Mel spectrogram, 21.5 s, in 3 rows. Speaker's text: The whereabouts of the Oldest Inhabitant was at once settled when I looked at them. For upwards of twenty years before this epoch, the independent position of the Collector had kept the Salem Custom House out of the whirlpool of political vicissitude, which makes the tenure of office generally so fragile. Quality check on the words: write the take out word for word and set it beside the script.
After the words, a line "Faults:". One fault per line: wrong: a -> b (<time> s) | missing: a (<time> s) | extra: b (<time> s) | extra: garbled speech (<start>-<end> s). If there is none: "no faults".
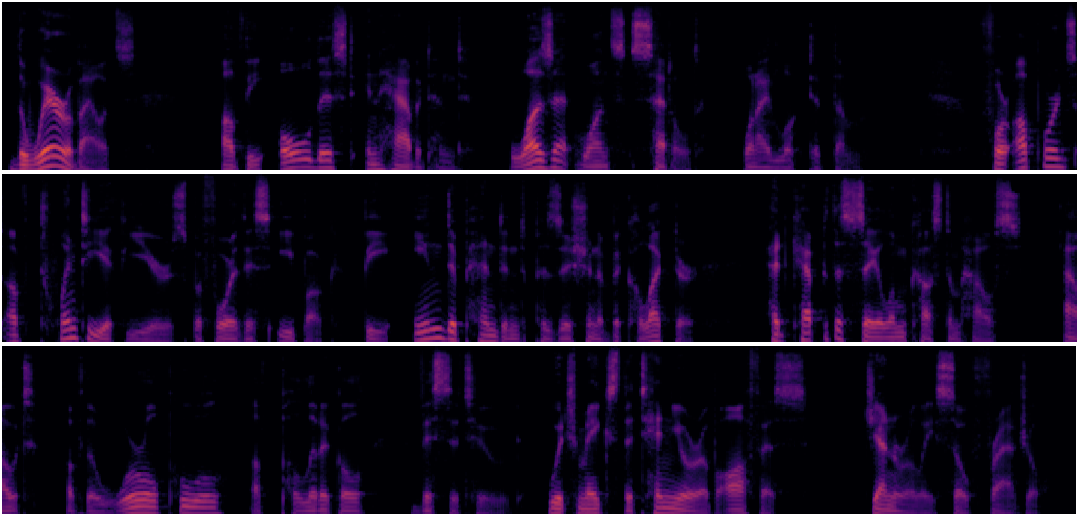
The whereabouts of the Oldest Inhabitant was at once settled when I looked at them. For upwards of twentieth years before this epoch, the independent position of the Collector had kept the Salem Custom House out of the whirlpool of political vicissitude, which makes the tenure of office generally so fragile.
Faults:
wrong: twenty -> twentieth (7.4 s)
